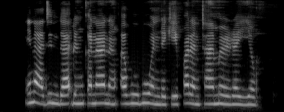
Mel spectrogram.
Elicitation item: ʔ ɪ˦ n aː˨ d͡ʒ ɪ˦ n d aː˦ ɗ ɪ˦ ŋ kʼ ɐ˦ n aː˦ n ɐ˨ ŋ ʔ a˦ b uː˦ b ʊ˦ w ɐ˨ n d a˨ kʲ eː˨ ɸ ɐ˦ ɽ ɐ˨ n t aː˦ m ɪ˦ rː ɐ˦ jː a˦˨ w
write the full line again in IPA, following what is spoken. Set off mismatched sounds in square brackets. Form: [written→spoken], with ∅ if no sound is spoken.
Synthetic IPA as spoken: ʔ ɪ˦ n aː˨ d͡ʒ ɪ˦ n d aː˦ ɗ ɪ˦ ŋ kʼ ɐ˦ n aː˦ n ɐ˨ ŋ ʔ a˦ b uː˦ b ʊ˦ w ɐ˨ n d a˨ kʲ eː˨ ɸ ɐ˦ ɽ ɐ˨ n t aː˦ m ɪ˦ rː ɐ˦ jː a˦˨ w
